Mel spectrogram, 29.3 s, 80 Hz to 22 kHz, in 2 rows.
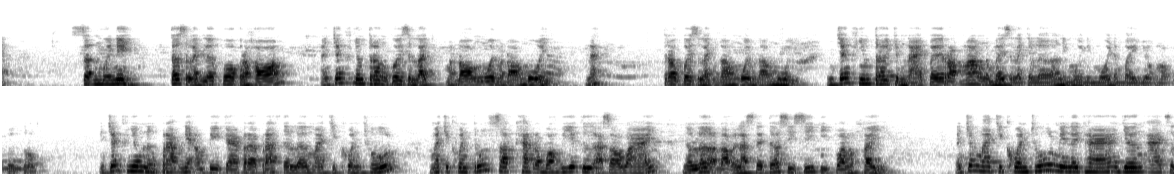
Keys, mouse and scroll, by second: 2.8 click, 5.1 shift+click, 7.8 shift+click, 14.9 click.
